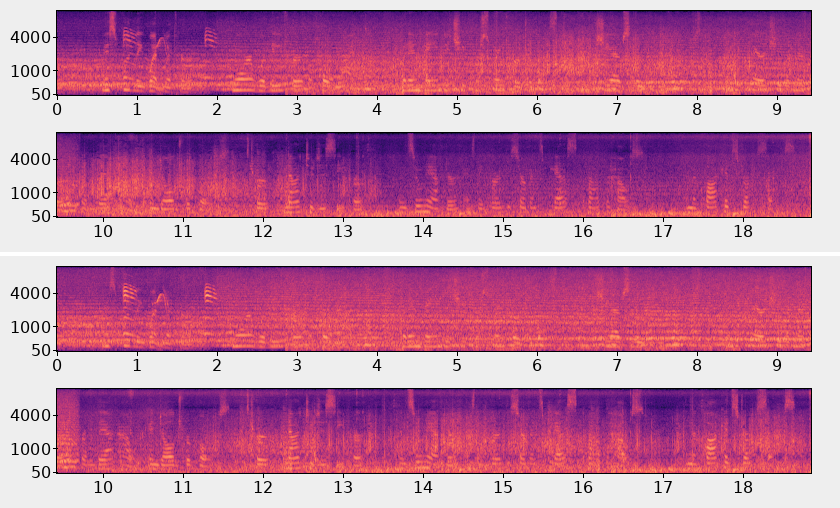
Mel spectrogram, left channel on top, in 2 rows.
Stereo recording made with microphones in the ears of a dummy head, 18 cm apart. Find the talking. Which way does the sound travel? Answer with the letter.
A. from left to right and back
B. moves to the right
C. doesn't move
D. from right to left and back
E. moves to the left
B.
